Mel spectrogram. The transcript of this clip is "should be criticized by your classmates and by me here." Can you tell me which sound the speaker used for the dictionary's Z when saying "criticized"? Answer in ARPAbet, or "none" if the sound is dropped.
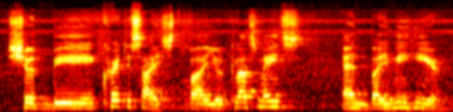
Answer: S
